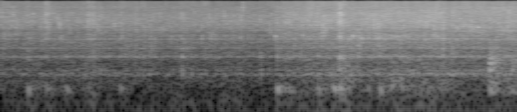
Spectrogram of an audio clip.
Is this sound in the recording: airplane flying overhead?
no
